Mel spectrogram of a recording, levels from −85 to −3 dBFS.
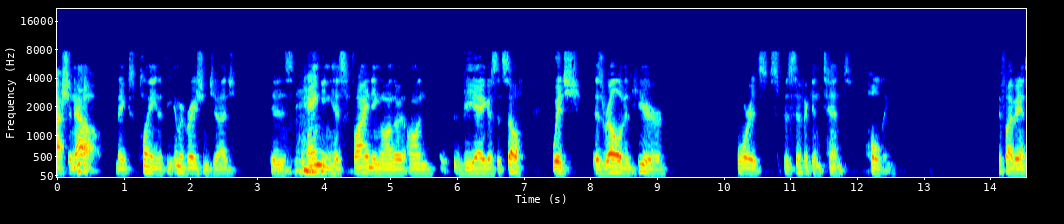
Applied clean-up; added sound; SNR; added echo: neural mask model RNNoise.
